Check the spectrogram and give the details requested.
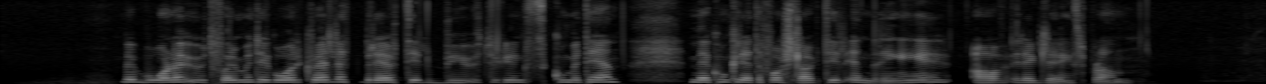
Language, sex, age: Norwegian, female, 26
